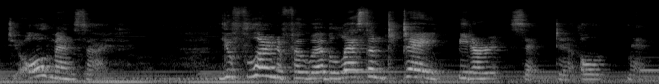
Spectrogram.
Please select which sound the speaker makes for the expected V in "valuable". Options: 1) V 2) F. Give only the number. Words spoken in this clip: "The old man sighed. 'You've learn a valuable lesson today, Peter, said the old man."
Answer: 2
